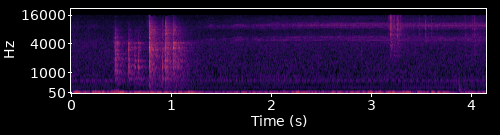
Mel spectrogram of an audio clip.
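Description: A steel link bar being handled and set on a steel workbench: a cluster of sharp metal clacks and knocks about half a second to a second in, and another knock or two near the end, over a low steady rumble.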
